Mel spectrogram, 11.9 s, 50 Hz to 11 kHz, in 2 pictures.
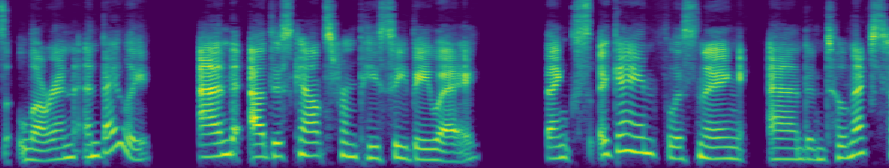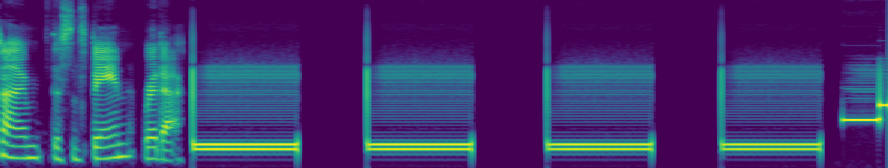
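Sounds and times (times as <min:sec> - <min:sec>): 
speech: 0:00.0 - 0:07.3
telephone error tone for an unrecognized dialed number: 0:07.2 - 0:11.8.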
